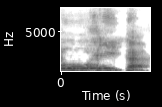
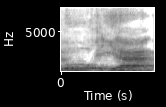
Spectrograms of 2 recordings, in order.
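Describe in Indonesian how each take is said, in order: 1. Semua vokal panjang dibaca panjang. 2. Vokal i dibaca pendek. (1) "Nah, itu bisa" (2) "ya salah juga. Di sini ada ya yang berhakat harus dibaca panjang"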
